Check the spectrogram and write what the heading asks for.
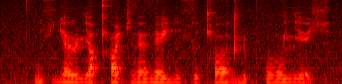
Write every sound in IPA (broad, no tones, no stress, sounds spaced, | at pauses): pʰ u ç ʎ ɐː ɭ lʲ a qʰ ɔ c ð ɐ ð ɛ ʎ o ç o cʰ ɔ d i̤ ɭ pʰ o lʲ ɛ ç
